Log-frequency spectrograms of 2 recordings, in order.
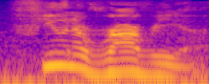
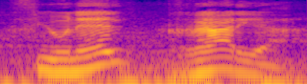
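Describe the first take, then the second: First: It is said with a plain English accent. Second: It is said with a Spanish accent. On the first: "You heard me pronounce it" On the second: "But if you say with an accent"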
